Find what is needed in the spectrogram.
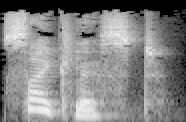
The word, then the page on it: cyclist: British English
